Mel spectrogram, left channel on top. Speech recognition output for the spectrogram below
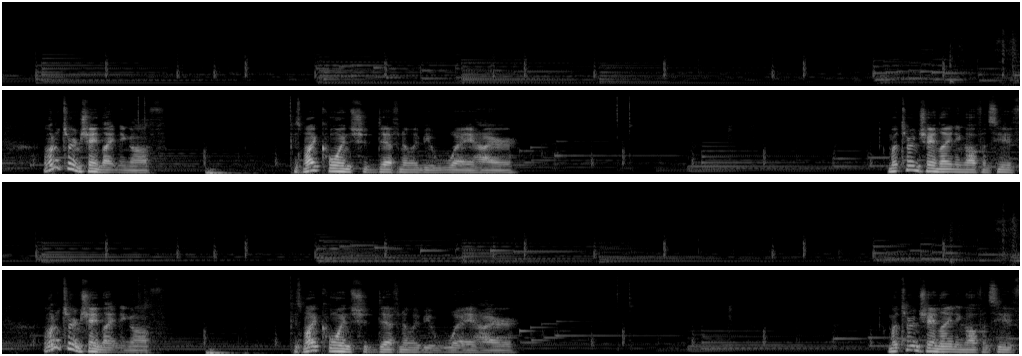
I'm going to turn Chain Lightning off, because my coins should definitely be way higher. I'm going to turn Chain Lightning off and see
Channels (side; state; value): both; normal; correlation 0.60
